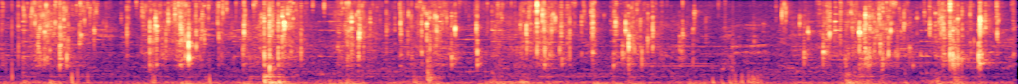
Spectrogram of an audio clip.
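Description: Bare hands squishing oiled, spice-coated raw chicken pieces in a glass bowl: irregular wet squelching.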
